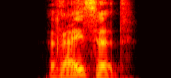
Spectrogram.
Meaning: second-person plural subjunctive I of reißen
- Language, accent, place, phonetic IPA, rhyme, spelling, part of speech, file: German, Germany, Berlin, [ˈʁaɪ̯sət], -aɪ̯sət, reißet, verb, De-reißet.ogg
